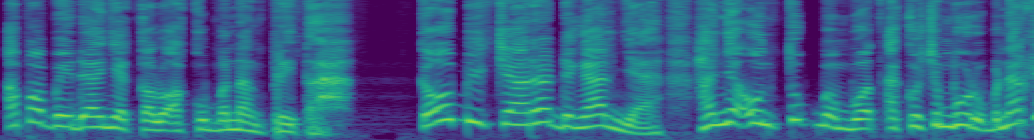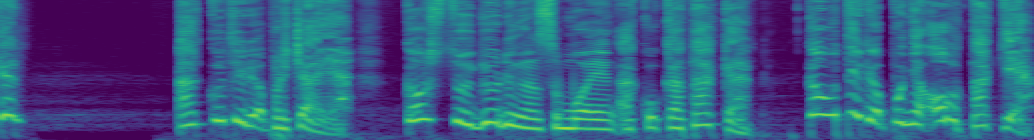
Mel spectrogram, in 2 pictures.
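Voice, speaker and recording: A man's voice: high-pitched, wildly swooping pitch, brisk, a little mellow, dry recording, studio quality, exaggerated voice. An actor dubbing a hot-headed young husband who scolds and pleads with his wife in a TV drama. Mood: scolding. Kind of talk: dubbed TV drama.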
